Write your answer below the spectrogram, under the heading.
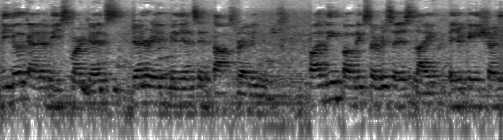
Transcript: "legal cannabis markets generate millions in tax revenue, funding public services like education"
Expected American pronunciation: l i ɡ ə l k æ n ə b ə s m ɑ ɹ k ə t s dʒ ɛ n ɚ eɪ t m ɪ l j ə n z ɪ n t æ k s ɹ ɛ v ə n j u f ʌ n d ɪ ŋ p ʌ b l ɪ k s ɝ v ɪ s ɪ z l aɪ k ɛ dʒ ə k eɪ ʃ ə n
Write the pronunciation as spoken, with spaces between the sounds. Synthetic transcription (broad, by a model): l i ɡ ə l k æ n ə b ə s m ɑ ɹ k ə t s dʒ ɛ n ɚ eɪ t m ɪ l j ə n s ɪ n t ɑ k s ɹ ɛ v ə n j u f ʌ n d ɪ ŋ p ʌ b l ɪ k s ɝ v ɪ s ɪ s l aɪ k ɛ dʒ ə k eɪ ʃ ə n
